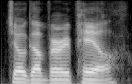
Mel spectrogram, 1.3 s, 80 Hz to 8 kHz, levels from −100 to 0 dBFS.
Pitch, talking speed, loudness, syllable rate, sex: 120 Hz, 180 wpm, -15 LUFS, 4.6 syllables/s, male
